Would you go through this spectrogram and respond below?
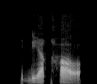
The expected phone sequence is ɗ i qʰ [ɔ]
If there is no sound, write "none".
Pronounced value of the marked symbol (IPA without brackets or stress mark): ɔ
